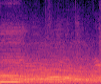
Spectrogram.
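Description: Stadium crowd noise at a rugby league match: a steady haze of many voices as the attack nears the try line.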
